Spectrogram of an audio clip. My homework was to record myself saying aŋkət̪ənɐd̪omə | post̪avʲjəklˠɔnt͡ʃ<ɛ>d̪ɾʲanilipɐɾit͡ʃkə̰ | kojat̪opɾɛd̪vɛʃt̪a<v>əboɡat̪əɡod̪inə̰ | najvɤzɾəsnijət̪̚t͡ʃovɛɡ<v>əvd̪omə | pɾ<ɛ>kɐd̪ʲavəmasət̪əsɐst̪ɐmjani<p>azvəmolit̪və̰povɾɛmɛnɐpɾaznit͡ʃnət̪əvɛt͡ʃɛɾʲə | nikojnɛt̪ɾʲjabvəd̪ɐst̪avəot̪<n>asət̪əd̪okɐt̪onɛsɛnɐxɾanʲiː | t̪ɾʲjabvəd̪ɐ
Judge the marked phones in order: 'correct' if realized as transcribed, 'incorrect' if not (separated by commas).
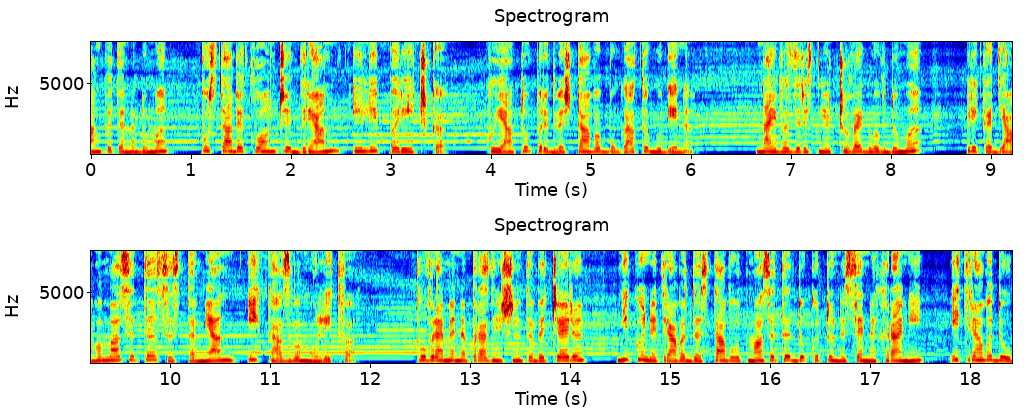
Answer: correct, correct, correct, incorrect, incorrect, incorrect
